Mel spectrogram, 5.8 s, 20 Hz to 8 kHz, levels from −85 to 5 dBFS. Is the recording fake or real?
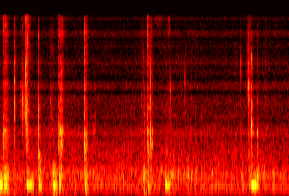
fake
